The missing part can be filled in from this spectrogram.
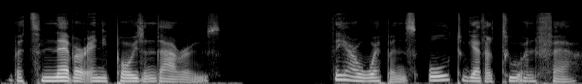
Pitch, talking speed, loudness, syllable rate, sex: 155 Hz, 105 wpm, -21 LUFS, 5.0 syllables/s, female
